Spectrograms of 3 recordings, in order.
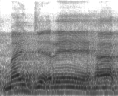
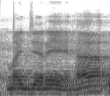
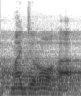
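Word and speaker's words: مجريها: supaya perahunya enggak miringitu Bismillahi majreha pakai e majreha wa mursaha tulisannyaul tulisannya majroha majroha Iya ro kalau kita tidak tahu ya Otomatis majra tulisannya majroha ya padahal di situ ada tulisan imalah ya Iya Iya khusus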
